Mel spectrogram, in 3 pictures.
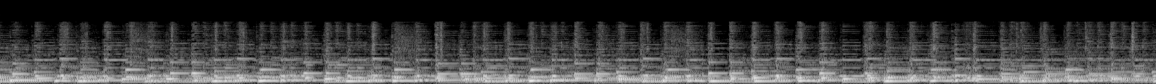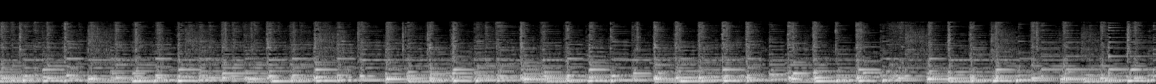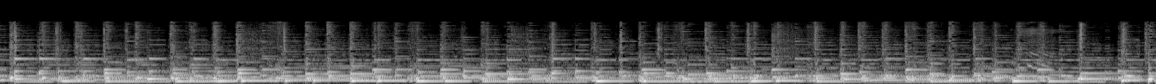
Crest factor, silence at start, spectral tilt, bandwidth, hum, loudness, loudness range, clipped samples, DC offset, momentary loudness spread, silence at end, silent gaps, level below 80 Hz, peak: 14 dB; 0 s; -8 dB/octave; 7.8 kHz; none; -15 LUFS; 1 LU; under 0.1%; under 0.1%; 3 LU; 0 s; none; -54 dBFS; 0 dBFS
